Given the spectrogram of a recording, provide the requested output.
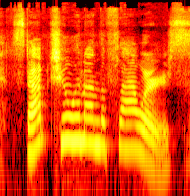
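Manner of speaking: playful scolding. Real, not acted. Scolding pet chewing flowers.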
